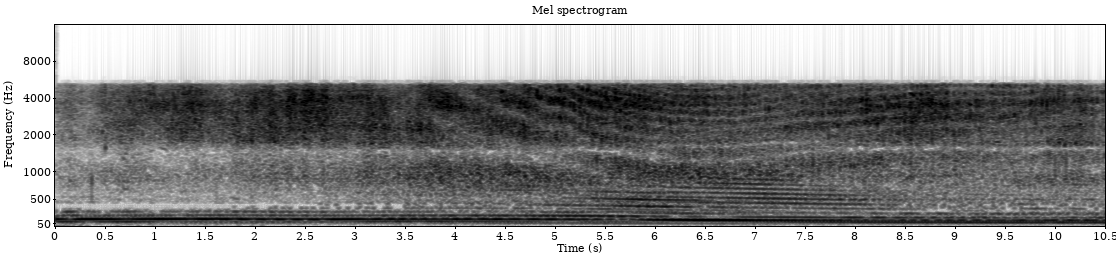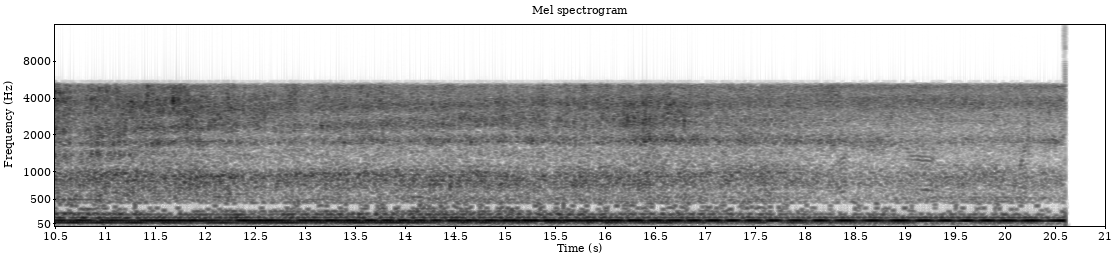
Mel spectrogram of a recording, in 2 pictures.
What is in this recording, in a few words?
formation takeoff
